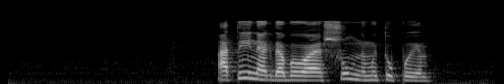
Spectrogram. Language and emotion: Russian, angry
